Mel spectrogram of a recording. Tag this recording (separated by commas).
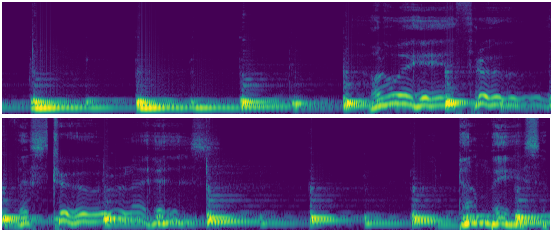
Music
